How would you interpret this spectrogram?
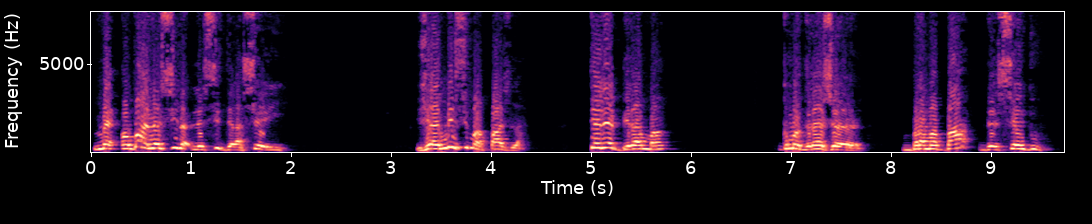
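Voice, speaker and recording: A man's voice: high-pitched, big pitch swings, measured pace, pauses often. A man from Ivory Coast with an Ivorian French accent, talking straight to his audience in an insistent, mocking, repetitive way, often restarting his sentences. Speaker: social media commentator. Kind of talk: direct-to-camera political rant.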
